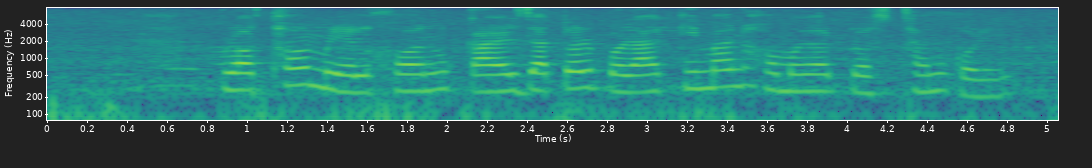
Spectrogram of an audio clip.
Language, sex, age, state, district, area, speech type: Assamese, female, 18-30, Assam, Nalbari, rural, read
